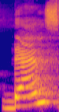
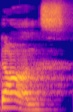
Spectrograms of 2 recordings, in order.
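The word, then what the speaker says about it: dance: আই ক্যান নট ডান্স ড্যান্স বলবে না অনেকেই ড্যান্স বলো ড্যান্স নয় ডান্স ডান্স বলো আমার সাথে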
